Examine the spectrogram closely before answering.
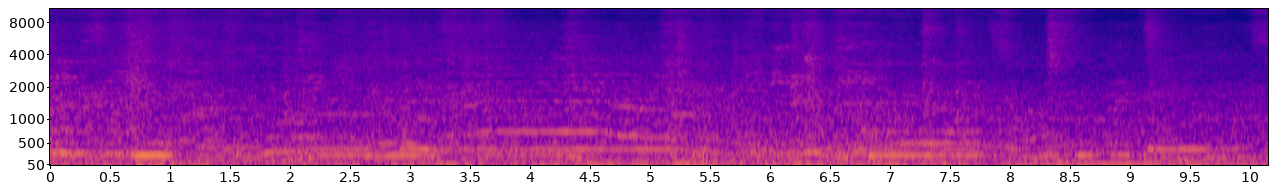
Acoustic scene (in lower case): cafe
